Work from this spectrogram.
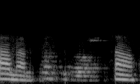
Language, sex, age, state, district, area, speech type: Kannada, female, 30-45, Karnataka, Hassan, urban, conversation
